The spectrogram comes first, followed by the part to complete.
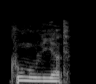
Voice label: "kumuliert", German; adjectives

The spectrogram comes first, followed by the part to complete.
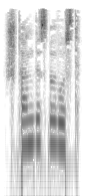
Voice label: "standesbewusst", German; adjectives

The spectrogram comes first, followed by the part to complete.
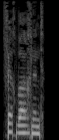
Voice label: "verwarnend", German; adjectives

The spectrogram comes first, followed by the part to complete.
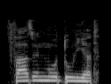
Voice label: "phasenmoduliert", German; adjectives

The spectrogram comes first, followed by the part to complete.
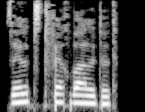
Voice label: "selbstverwaltet", German; adjectives

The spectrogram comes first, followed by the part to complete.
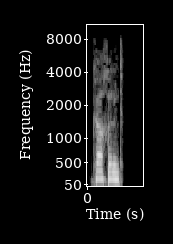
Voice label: "kachelnd", German; adjectives

